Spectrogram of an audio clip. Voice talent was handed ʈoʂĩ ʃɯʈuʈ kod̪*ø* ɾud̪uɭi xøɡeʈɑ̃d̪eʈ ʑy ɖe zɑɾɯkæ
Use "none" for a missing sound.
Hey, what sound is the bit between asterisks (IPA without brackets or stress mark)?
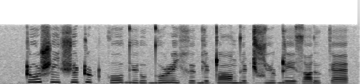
y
